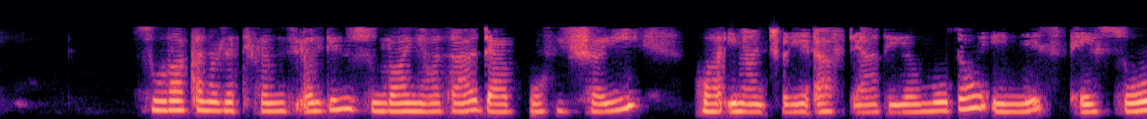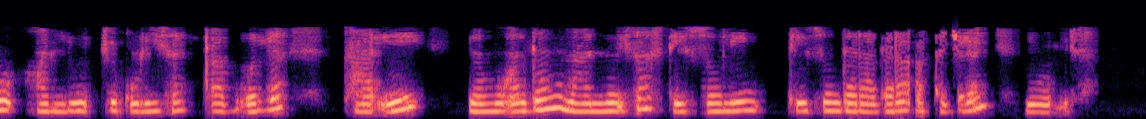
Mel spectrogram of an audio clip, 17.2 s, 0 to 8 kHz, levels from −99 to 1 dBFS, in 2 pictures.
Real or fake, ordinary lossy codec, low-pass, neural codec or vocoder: fake; AAC, 16 kbps; 7.2 kHz; codec, 32 kHz, 1.9 kbps, SNAC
